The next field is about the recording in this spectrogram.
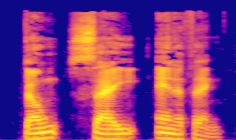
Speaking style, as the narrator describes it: snapped Applebloom

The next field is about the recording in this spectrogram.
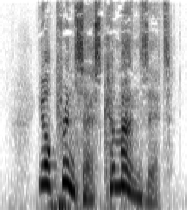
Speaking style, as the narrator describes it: adding in her best imperious tone

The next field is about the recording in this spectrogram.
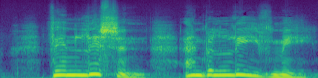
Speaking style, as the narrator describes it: Twilight pleaded

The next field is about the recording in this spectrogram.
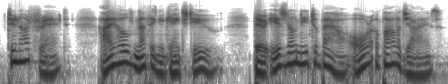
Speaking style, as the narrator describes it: Celestia replied in a calm voice

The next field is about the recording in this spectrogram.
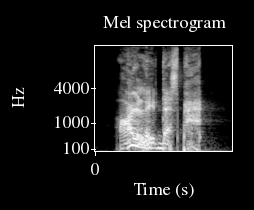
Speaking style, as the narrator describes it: he spat

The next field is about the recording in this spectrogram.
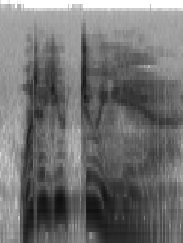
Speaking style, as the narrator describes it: Nightmare asked, her voice dripping with hatred

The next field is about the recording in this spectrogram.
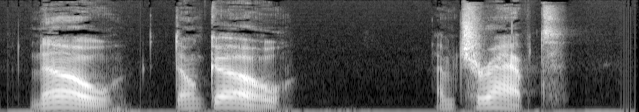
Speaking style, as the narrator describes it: I cried out, my hind legs crushed under a fallen wall

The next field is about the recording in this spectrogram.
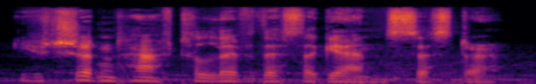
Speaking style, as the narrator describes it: Luna said gently

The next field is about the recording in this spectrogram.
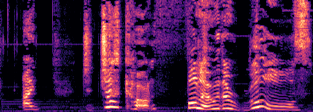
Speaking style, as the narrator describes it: she exclaimed in despair

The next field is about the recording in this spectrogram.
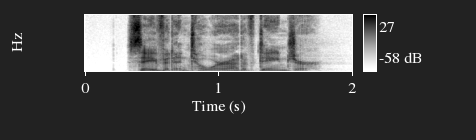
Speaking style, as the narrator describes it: Vanguard grunted

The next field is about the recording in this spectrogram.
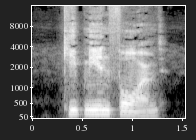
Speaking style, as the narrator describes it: Celestia replied

